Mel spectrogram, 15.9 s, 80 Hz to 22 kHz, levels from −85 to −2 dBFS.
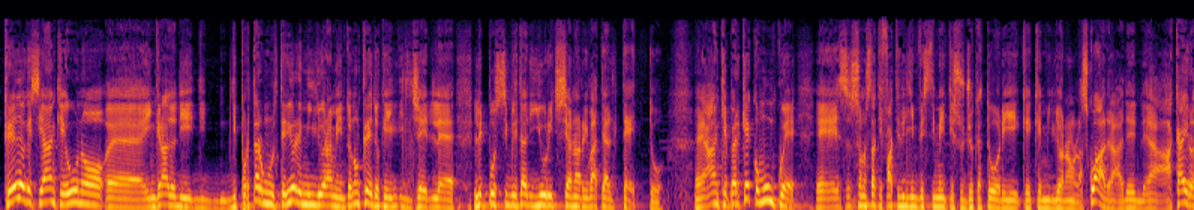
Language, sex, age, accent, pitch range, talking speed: Italian, male, 30-49, native, 115-160 Hz, 170 wpm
